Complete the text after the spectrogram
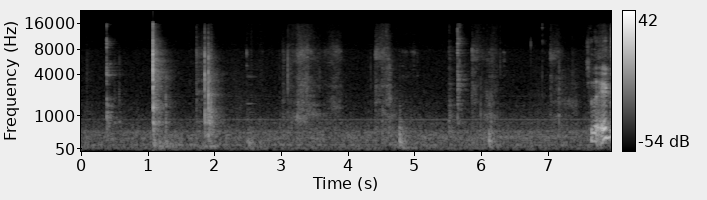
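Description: A spatula scrapes and clinks against a metal mixing bowl.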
